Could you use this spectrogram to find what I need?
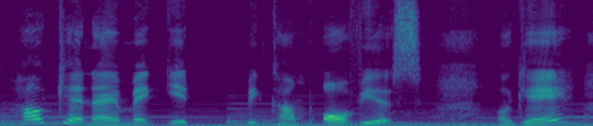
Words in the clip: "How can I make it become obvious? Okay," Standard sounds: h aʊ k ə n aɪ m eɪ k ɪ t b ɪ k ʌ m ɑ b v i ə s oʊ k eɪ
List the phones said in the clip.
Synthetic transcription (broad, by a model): h aʊ k ə n aɪ m eɪ k ɪ t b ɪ k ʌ m ɑ v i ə s oʊ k eɪ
